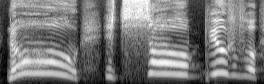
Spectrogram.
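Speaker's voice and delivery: high, slow, wondering voice; awed guest. Retold or imitated. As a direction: marvel at it like a child. Guest in awe.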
